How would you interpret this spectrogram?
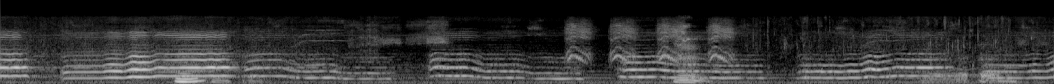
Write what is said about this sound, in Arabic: هناك غراب يا جدي.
